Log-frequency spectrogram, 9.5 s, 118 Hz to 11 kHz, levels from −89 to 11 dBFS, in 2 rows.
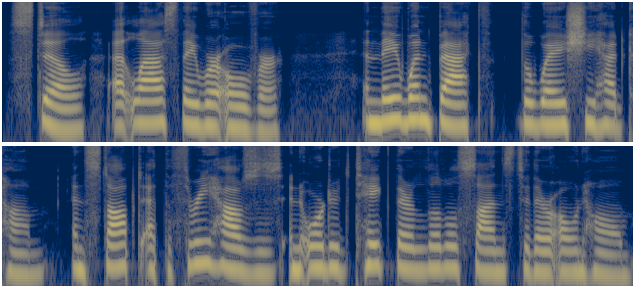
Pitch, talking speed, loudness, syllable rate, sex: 200 Hz, 205 wpm, -19 LUFS, 4.6 syllables/s, female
